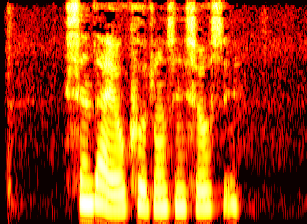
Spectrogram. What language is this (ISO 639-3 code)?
zho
